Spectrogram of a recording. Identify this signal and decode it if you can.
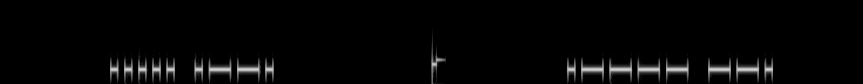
Morse code, heard as a keyed tone, about 17 wpm, 700 Hz. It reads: 5P 1G
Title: Single-Letter Single-Number 17wpm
